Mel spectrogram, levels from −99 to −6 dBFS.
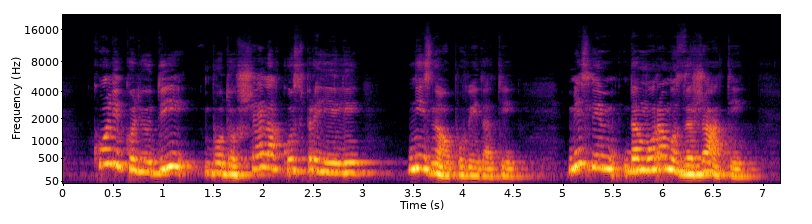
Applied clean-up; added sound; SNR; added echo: none; none; none; reverberation time 0.3 s.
